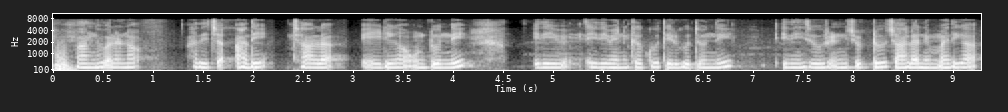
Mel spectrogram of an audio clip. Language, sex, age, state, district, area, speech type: Telugu, female, 18-30, Telangana, Karimnagar, rural, spontaneous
